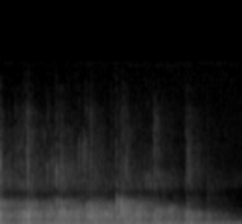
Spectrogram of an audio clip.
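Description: An audience at the Missouri State Capitol applauds to welcome visiting students. The clapping is brief, dense and even, holding at a steady level.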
